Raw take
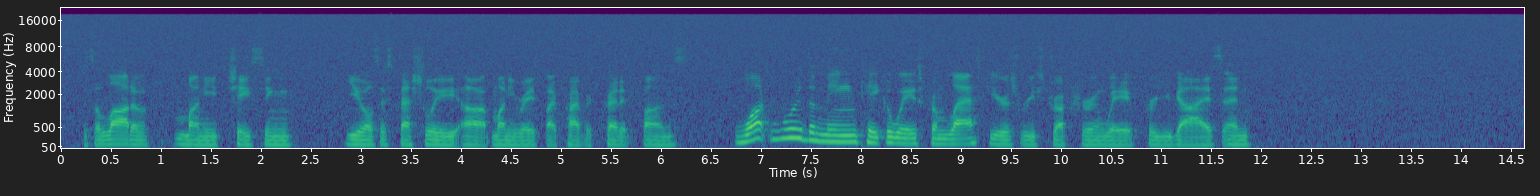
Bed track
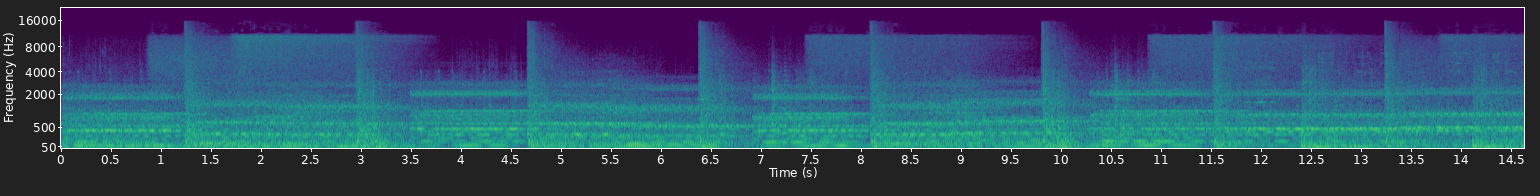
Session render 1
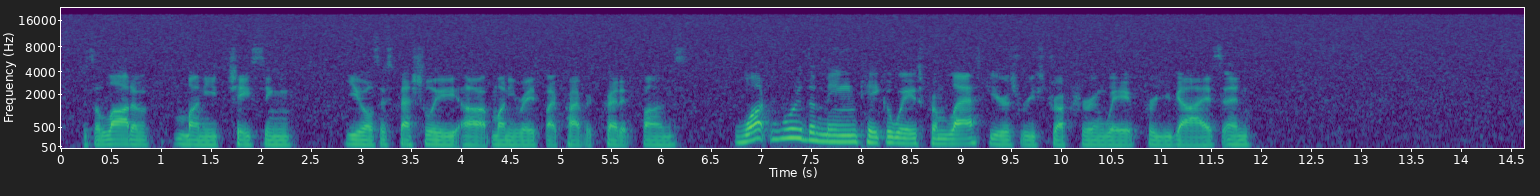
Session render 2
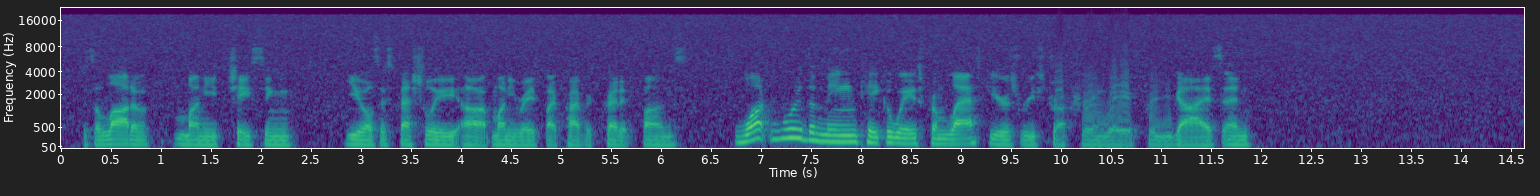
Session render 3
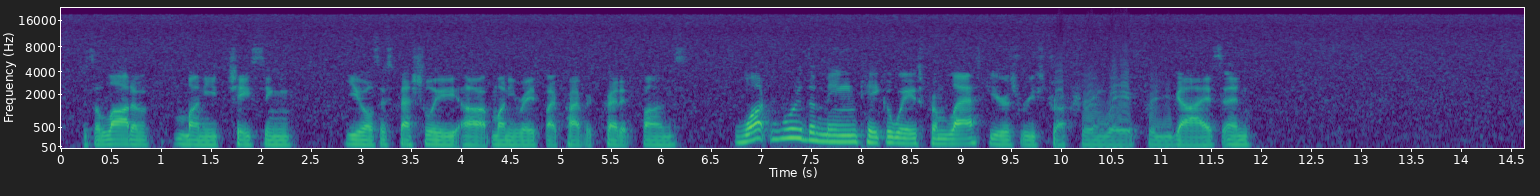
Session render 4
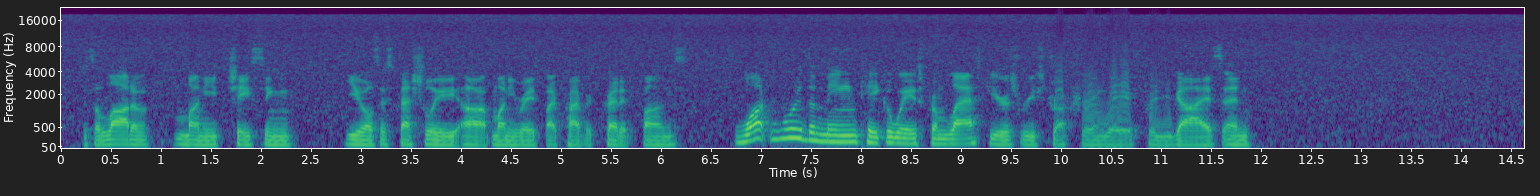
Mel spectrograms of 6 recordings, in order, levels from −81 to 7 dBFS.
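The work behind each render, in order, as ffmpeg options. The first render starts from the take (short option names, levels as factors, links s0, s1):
-af "afftdn=nr=13:nf=-34"
-filter_complex "[0:a]asettb=1/sr,asplit=3[s0][s1][s2];[s0]atrim=end=9.944[s3];[s1]atrim=start=9.94:end=11.13,asetpts=PTS-STARTPTS,afade=t=in:d=0.004:c=qsin,afade=t=out:st=1.186:d=0.004:c=qsin,asoftclip=type=hard:threshold=0.0631[s4];[s2]atrim=start=11.126[s5];[s3][s4]acrossfade=d=0.004:c1=hsin:c2=qsin[s6];[s6][s5]acrossfade=d=0.004:c1=qsin:c2=hsin"
-af "equalizer=f=13000:t=o:w=0.69:g=-4.5"
-af "volume=1.68,alimiter=limit=0.794:level=0:latency=1"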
